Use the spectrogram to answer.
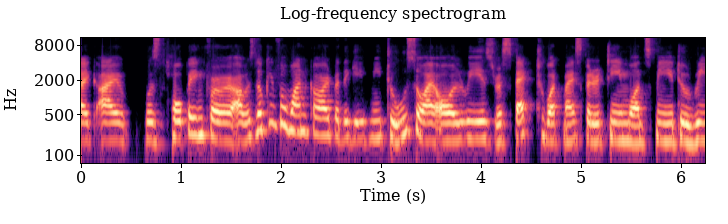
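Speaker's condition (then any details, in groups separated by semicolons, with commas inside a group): No condition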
